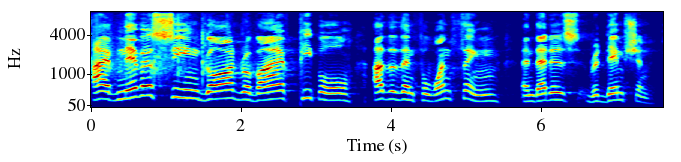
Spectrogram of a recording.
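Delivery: slow, loud preaching build. Acted. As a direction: preach it with fire. Preaching at full force.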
